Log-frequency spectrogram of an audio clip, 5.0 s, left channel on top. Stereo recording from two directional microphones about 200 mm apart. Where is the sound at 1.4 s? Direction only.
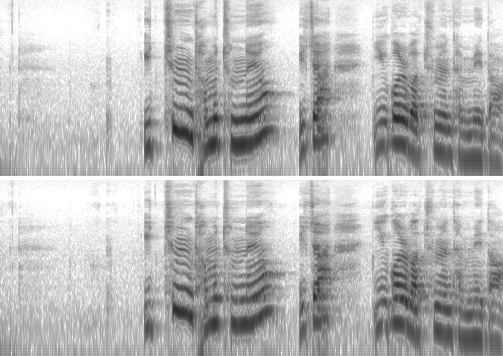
50° left (ahead or behind).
